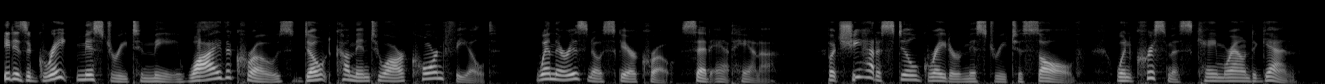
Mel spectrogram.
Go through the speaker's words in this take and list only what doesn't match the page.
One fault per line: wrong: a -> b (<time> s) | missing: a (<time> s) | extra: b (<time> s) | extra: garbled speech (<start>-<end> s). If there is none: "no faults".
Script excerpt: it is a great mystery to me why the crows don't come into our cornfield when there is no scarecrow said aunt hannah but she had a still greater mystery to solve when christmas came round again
no faults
